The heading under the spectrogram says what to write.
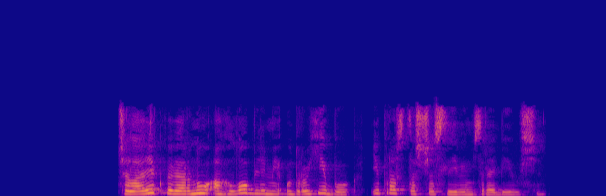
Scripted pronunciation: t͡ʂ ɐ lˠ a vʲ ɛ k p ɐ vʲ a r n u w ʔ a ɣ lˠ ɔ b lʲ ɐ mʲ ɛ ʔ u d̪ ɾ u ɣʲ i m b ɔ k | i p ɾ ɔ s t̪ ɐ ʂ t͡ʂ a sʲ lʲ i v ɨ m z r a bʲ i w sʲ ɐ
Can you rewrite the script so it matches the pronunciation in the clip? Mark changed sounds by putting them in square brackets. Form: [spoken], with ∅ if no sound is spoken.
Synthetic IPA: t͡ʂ ɐ lˠ a vʲ ɛ k p ɐ vʲ a r n u w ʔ a ɣ lˠ ɔ b lʲ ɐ mʲ [i] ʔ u d̪ ɾ u ɣʲ i [∅] b ɔ k | i p ɾ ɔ s t̪ ɐ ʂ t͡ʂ a sʲ lʲ i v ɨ m z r a bʲ i w sʲ ɐ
